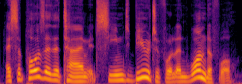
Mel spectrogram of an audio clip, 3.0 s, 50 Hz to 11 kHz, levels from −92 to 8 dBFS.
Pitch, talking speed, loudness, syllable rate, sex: 160 Hz, 200 wpm, -17 LUFS, 6.0 syllables/s, male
